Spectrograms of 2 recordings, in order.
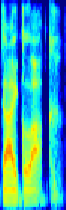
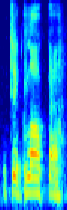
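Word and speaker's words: Die Glocke: i sort of think that that's what the dye glock was capable of the uh nazi or what would be the nazi bill that's pronounced de glocka okay all right and it was a attempt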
